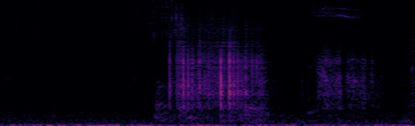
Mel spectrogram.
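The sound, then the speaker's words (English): Dice clatter across a hard table in a sharp rattling burst, followed by a shorter second tumble of clicks, moderately loud, with no talking. “Because this guy rolled no successes. Because wow! he only had three dice and was taken completely by surprise.”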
